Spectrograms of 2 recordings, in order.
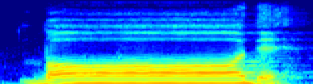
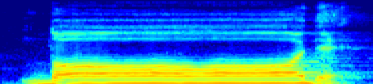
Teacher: আলহামদুলিল্লাহ, দদ হরফটিও মোটা হরফ, মোটা করে উচ্চারণ করতে হবে। দদের মাখরাজ জিহ্বার গোড়ার কিনারা সামনের উপরের 2 দাঁতের গোড়ার সঙ্গে লাগিয়ে উচ্চারিত হয়।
